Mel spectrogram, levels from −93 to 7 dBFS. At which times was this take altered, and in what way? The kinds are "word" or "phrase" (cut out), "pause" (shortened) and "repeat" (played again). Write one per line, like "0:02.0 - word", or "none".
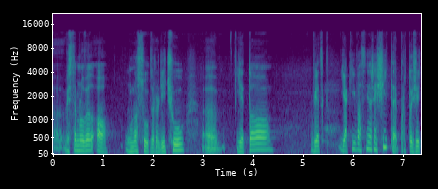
0:02.0 - word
